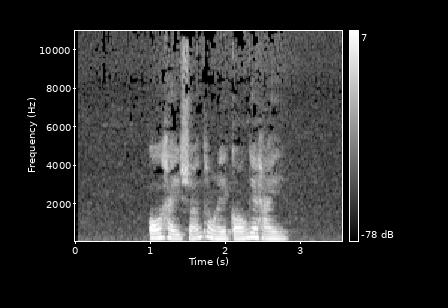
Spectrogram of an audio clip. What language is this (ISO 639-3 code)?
yue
